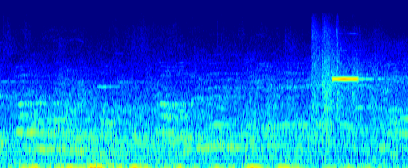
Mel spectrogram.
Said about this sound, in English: That was me going in, setting the alarm off.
